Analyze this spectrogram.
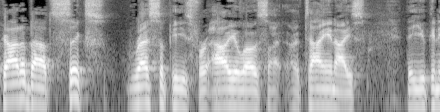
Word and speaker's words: allulose: with this i found this product it's called allulose it's spelled a-l-l-u-l-o-s-e and allulose works very well it's still not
